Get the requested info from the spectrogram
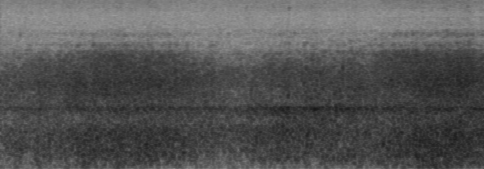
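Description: Sea surf washing and foaming over shoreline rocks, swelling and easing in waves.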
